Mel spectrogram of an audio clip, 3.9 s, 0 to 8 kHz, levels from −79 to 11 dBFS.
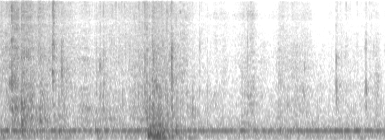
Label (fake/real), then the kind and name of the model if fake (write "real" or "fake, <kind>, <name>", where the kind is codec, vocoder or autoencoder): real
